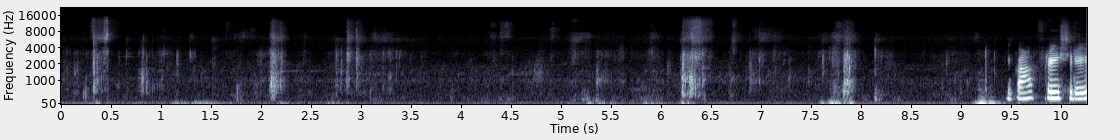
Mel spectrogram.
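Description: Silk fabric rustles and swishes as it is unfolded and handled.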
